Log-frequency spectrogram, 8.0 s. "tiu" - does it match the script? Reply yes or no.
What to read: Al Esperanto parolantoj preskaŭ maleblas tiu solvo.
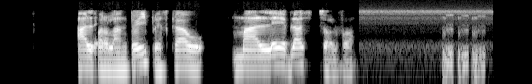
no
